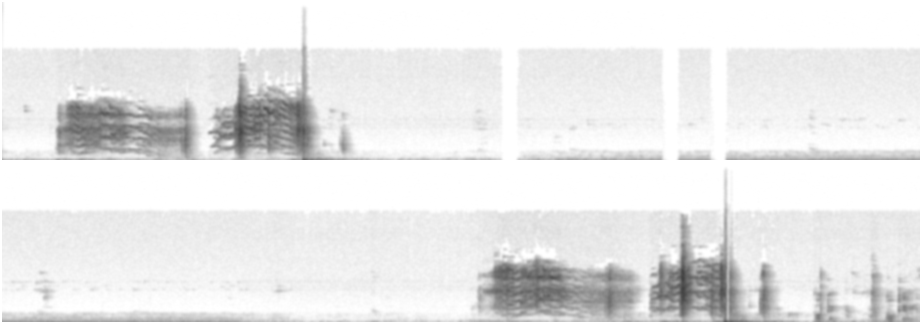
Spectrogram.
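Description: A door opened and pulled shut, with rushing scrapes and a loud thud about four seconds in, then a steady low hum for about ten seconds, then the door again, shutting with a second loud thud near the end.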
